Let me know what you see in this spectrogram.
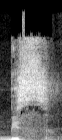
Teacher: تو اب ہم پڑھیں گے بس، سیٹی کی آواز آئے، اگر سیٹی کی آواز پیدا نہ کی تو یہ تھا بن جائے گی، تا کے بعد والا جو حرف ہے تھا وہ بن جائے گا، تو حرف کی جگہ پر دوسرا حرف بدلنے کی وجہ سے لحن جلی والی غلطی پائی جائے گی۔ تو اس کو پڑھنا ہے بس، یعنی سیٹی کی آواز جو ہے وہ آنی چاہیے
